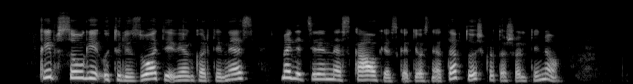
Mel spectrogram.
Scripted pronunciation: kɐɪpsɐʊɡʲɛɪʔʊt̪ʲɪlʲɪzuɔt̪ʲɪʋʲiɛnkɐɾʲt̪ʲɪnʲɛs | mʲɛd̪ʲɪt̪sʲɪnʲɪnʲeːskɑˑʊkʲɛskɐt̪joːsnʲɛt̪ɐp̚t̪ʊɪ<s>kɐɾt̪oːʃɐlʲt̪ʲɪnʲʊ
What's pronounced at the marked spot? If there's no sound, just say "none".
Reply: ʃ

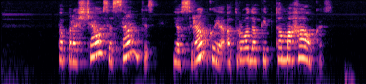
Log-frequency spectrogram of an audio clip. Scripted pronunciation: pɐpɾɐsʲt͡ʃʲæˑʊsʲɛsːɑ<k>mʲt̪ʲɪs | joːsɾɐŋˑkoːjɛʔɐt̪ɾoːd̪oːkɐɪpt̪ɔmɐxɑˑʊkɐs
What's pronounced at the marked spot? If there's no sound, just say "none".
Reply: none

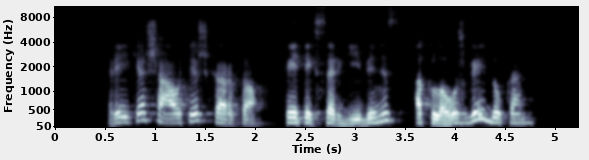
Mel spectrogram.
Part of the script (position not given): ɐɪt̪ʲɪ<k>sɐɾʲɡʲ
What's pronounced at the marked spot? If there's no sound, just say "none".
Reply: k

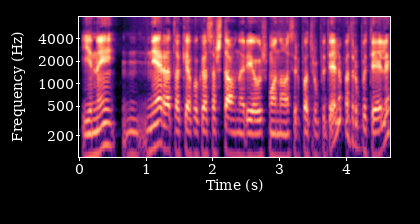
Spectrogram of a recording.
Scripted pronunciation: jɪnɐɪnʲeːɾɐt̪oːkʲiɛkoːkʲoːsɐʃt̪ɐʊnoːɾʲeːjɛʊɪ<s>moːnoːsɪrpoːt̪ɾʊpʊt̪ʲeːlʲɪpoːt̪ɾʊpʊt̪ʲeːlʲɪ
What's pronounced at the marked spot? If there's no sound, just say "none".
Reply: ʃ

